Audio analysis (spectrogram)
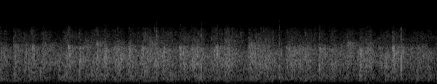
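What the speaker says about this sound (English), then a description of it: "please give the development department a round of applause" Audience at an alumni forum on capital raising giving a round of applause for the development department, sustained even clapping from a sizeable room, moderately distant and without talk over it.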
